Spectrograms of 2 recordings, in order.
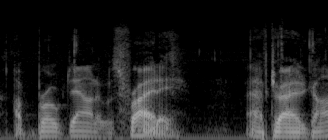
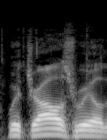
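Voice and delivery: louder, hammering the point home; emphatic; 3 semitones higher, 17 dB louder than usual. Real, not acted. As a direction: warn them, stress Withdrawal's. Stressing a warning to listeners.

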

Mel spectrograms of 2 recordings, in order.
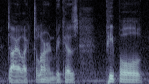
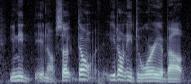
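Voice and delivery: usual speaking voice

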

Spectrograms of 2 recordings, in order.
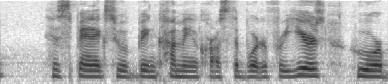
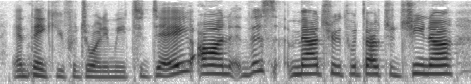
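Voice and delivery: ordinary talk

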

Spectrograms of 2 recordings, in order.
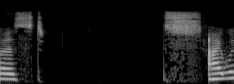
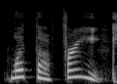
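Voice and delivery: higher, drawn-out retold bafflement; slow, pitched-up dismay; exasperated disbelief; 5 semitones higher, slower than usual. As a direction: stretch it out, incredulous. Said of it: "And I'm like".

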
